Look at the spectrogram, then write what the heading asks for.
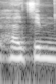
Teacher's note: tələffüz zamanı samitlərin arasına qapalı sait artırılır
